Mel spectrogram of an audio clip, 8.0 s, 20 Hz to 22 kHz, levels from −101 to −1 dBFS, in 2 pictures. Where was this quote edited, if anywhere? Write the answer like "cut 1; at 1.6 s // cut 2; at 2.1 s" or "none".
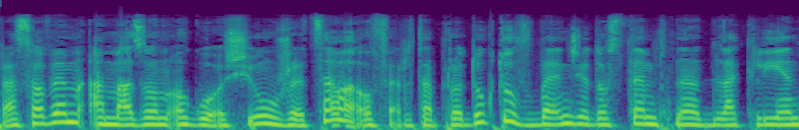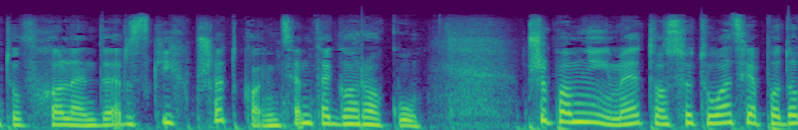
none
